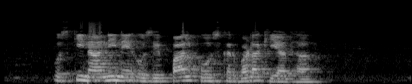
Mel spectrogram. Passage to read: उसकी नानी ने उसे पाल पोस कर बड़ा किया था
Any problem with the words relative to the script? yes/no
no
